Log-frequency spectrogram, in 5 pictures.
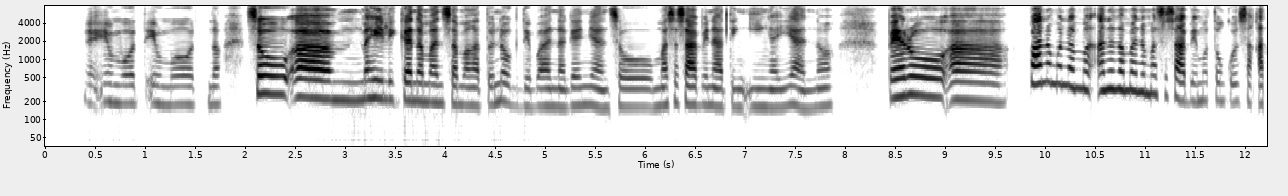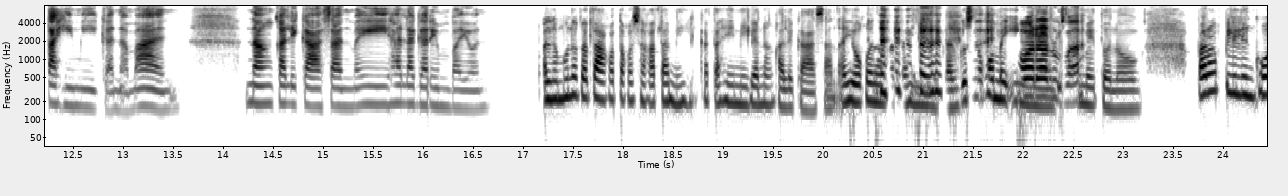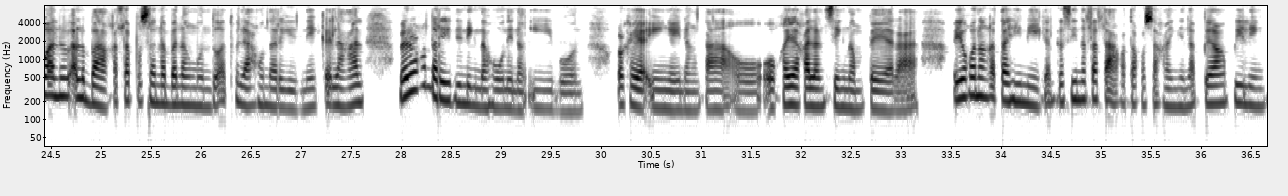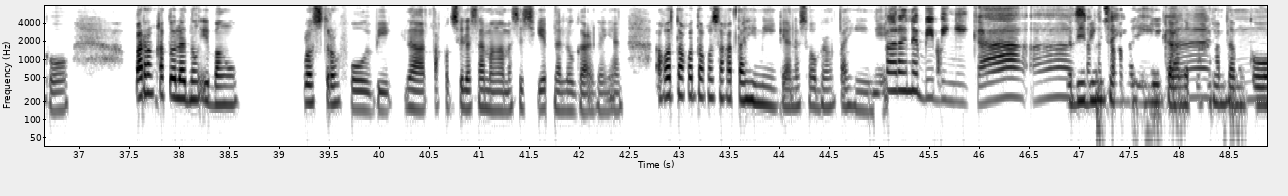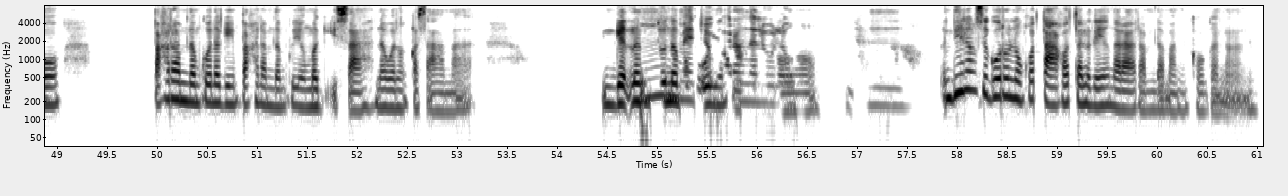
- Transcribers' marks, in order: tapping; laugh; "parang" said as "peyang"; in English: "claustrophobic"; other background noise
- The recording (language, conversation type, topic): Filipino, podcast, Ano ang paborito mong tunog sa kalikasan, at bakit?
